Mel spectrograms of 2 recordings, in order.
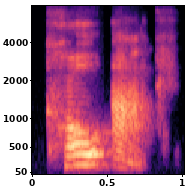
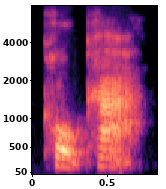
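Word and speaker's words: כח: That's ko-ak, not ko-ka. Ko-ak, not ko-ka.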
